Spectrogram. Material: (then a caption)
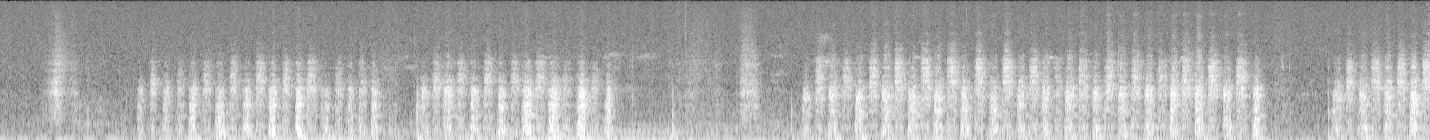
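Coated paper. A coin scrapes the scratch-off panels of a light blue paper scratch lottery ticket resting on a dark table. Fast, rhythmic bursts of dry, bright scratching come in several stretches separated by short pauses, with a faint steady low hum underneath.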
